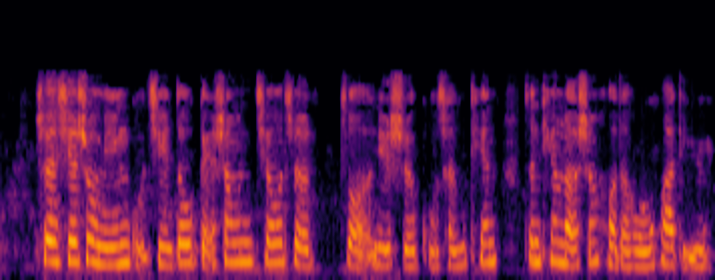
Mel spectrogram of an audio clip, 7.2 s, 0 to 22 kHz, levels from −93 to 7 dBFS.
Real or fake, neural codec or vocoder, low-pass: fake; vocoder, 24 kHz, 100 mel bands, Vocos; 7.2 kHz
